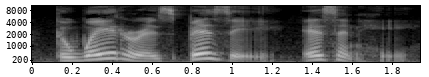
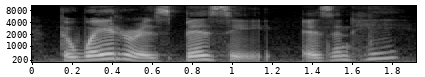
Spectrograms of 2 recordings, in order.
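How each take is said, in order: First: "isn't he" falling at the end; statement-like tag, "isn't he" going down; downward intonation. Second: "isn't he?" rising at the end; checking question, "isn't he" going up; upward intonation. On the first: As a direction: drop the pitch on the tag "isn't he". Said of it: "We use downward intonation". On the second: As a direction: lift the pitch on the tag "isn't he". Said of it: "We use upward intonation". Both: Shown as a demonstration.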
